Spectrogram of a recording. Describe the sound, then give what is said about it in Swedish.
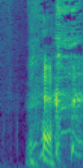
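A short, rough throat clearing about a second long, done off the microphone, with a gravelly voiced rasp that swells and then fades, with no speech. “oj, nu måste jag harkla lite.”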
